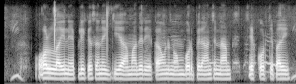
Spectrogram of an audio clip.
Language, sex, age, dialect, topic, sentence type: Bengali, male, 18-24, Western, banking, statement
